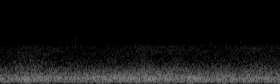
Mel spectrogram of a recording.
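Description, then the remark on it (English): A steady, continuous roar of a car on the road, a dense low rumble with a hissy top that stays at an even loudness throughout, with no one speaking. “No, I can hear car. I can't hear Sarah.”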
